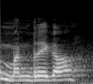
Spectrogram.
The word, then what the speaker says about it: MGNREGA: तो देखो ये मनरेगा वैसे वही है, मगनरेगा वैसे मनरेगा। देखो MGNREGA, फिर वही जी साइलेंट कर दिया, MGNREGA।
